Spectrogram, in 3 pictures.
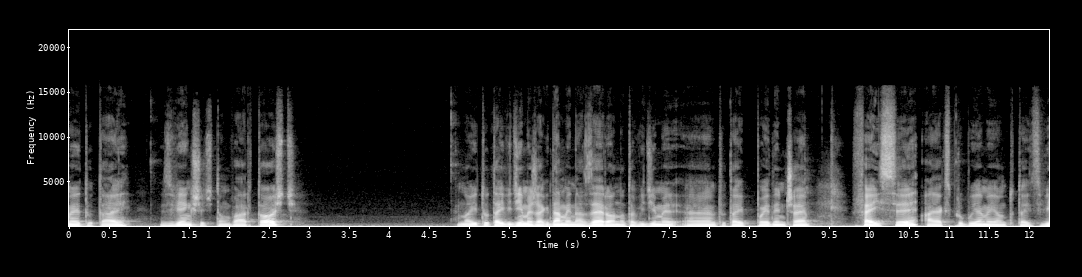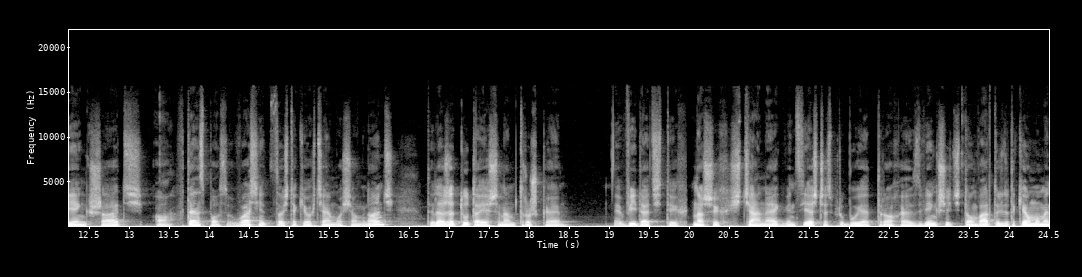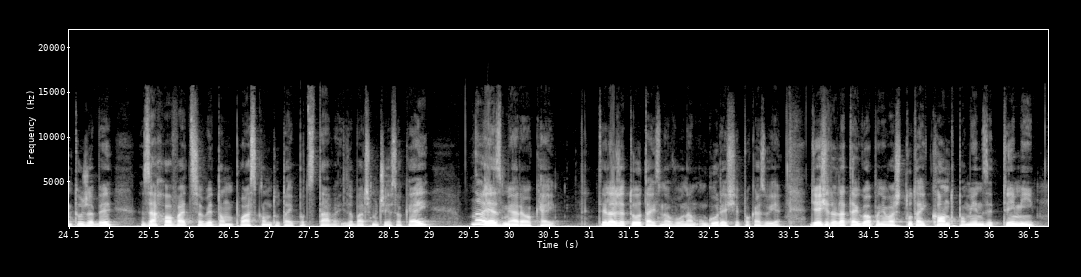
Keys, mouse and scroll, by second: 0.9 click, 5.2-5.7 scroll down 1, 5.7 scroll down 2, 5.9 scroll up 1, 6.0 middle click, 7.6-9.1 scroll up 1, 9.1 middle click, 9.1 scroll up 1, 10.6 scroll up 1, 11.0 click, 13.6-14.8 scroll down 4, 15.3 middle click, 16.9-18.5 scroll up 3, 19.1 middle click, 20.7 click, 27.5-28.0 scroll down 2, 27.8 middle click, 28.6-29.3 scroll up 5, 29.7 middle click, 30.7-31.2 scroll down 1, 31.2-32.2 scroll down 1.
